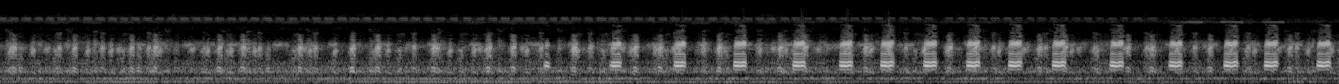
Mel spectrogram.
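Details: Frogs calling in a chorus: short clipped notes that grow louder and more regular in the second half, pulsing about twice a second over a steady high-pitched whine and a low hum.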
